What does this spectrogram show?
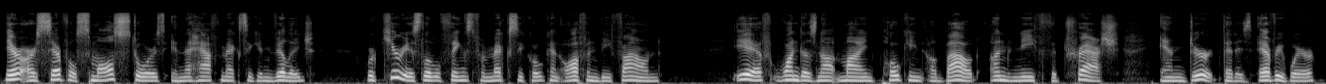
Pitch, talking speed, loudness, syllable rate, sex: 180 Hz, 160 wpm, -19 LUFS, 5.3 syllables/s, female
